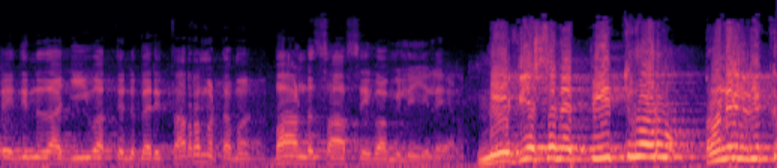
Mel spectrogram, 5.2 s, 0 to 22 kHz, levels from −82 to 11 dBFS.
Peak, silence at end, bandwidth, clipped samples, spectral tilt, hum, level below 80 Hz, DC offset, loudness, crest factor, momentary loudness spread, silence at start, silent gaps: -2 dBFS; 0 s; 14.5 kHz; under 0.1%; -4 dB/octave; none; -38 dBFS; under 0.1%; -14 LUFS; 12 dB; 13 LU; 0 s; none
